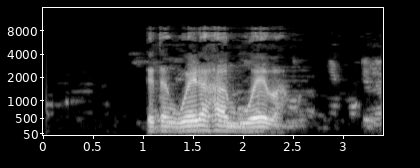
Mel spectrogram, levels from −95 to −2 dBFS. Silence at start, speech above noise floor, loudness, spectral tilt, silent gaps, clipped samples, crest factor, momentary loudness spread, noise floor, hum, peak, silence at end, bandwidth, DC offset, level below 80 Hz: 1.05 s; 52 dB; -18 LUFS; -4.5 dB/octave; none; under 0.1%; 18 dB; 21 LU; -70 dBFS; none; -2 dBFS; 0 s; 9.4 kHz; under 0.1%; -68 dBFS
